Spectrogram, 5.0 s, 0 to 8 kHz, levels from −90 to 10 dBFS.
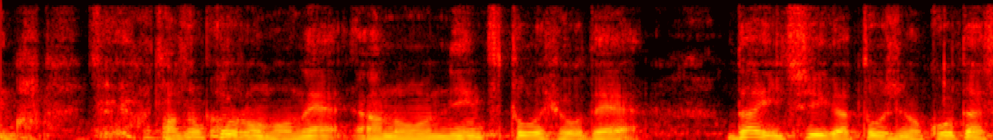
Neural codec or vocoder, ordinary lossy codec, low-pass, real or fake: codec, 16 kHz, 4.8 kbps, FACodec; none; none; fake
